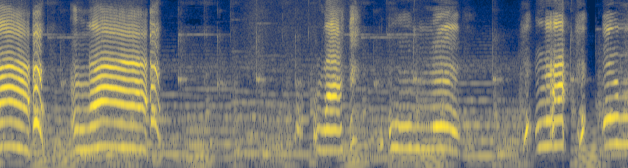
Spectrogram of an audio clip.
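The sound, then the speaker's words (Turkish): A crying sound effect in a children's story: high, wailing sobs in several rising and falling bursts over a soft low background. “Sesin geldiği tarafa doğru kulaklarını dikmiş. Bu bir ağlama sesiymiş.”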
